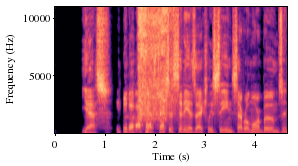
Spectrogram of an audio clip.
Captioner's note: laughter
